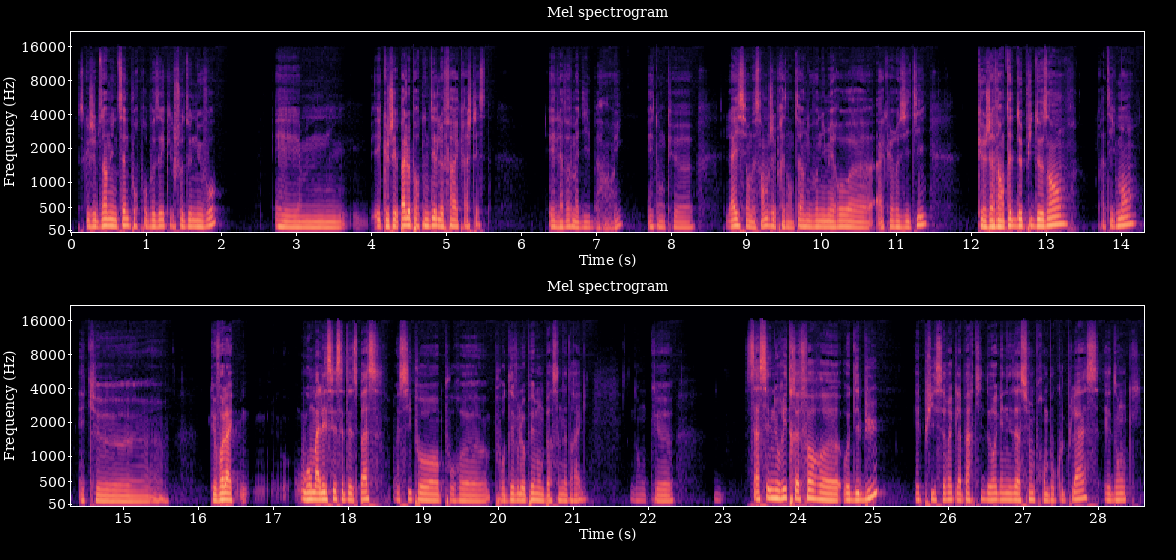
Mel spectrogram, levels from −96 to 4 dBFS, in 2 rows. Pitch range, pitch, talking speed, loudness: 115-135 Hz, 125 Hz, 205 wpm, -22 LUFS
